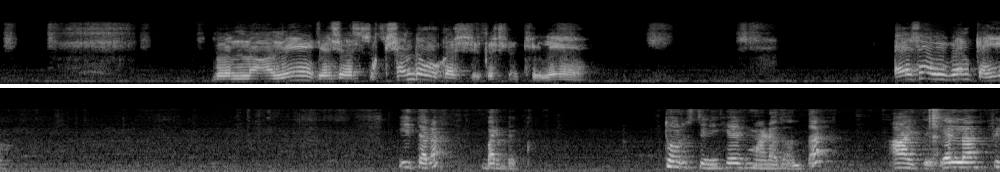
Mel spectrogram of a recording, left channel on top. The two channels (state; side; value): different; both; correlation 0.02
